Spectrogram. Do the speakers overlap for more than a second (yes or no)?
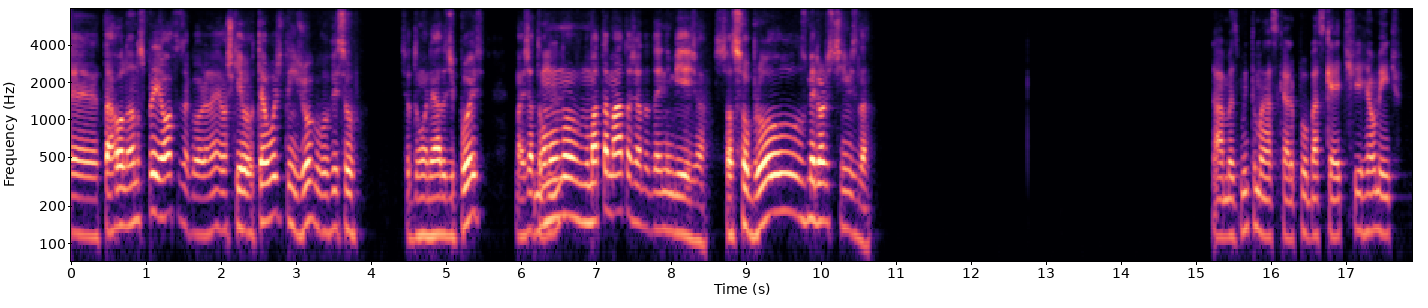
no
